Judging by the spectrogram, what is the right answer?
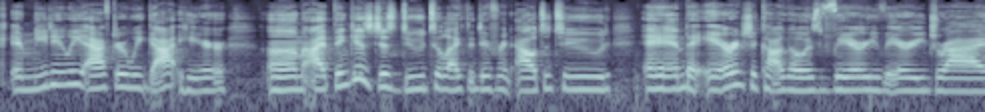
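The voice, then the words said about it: Slightly raspy voice. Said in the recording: “you can kind of hear it in my voice. It's a little raspy,”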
